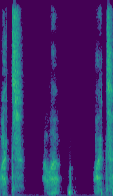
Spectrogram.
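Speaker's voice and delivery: barely audible, very quiet whisper. Gentry answers a mother's voice heard in the mind: very quiet whisper. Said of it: "I think I whisper very quietly".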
